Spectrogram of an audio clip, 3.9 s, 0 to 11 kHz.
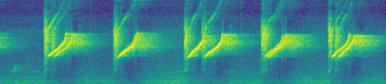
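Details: A five-coloured sunbird sings five bright bursts, each a fast climbing sweep that levels into a shrill held note, spaced roughly every 0.7 seconds.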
